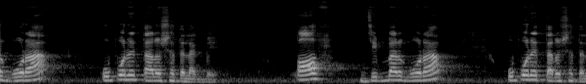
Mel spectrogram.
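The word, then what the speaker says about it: ك: Calf হরফের মাখরাজ হবে জিহ্বার। গোড়া থেকে একটু উপরের দিকে বেড়ে। একটু উপরের দিকে উঠে উপরের তালুর সাথে রাখবে।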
